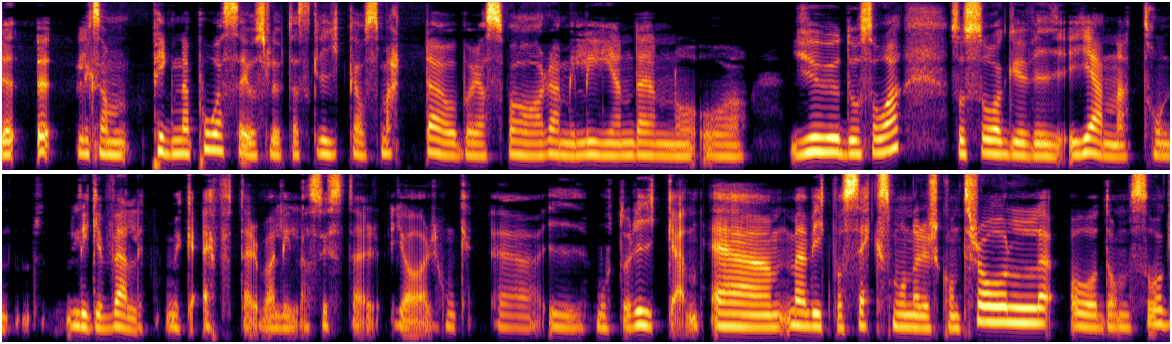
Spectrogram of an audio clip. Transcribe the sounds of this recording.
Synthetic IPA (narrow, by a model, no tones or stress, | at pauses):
lɪksɔmpʰɪɡnapʰɔsɛjɔslʉ̟ːt̪askɾiːkaɔsmæʈːaɔbœɾjasvɑːɾameleːənd̪ənɔʔɔ | jʉ̟ːd̪ʊsoːsɔsoːɡjɵvɪɪjɛnːat̪hʊnlɪɡːəɾvɛld̪ɪt̪mʏkːəʔɛft̪ʰə̰ɾva̰lɪlːʔa̰sʏst̪ʰə̰ɾjœ̰ːɾhʊn | ɪmʊt̪ʊɾiːkə̰nmɛnvɪjɪk̚ːpʰɔsɛksmoːnad̪əʂkʰɔnt̪ʰɾɔlːʔɔd̪ɔmsoːɡ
